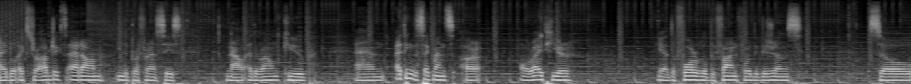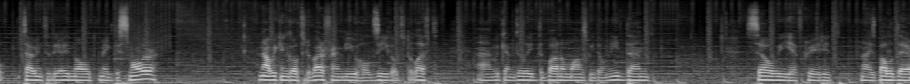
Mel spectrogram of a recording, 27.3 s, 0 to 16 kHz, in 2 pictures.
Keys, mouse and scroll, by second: 8.2-9.9 drag, 12.7 Tab, 14.3 s, 18.8 z, 19.5 KP_1, 20.2-21.2 scroll up 4, 21.2 click, 22.0 click, 23.3 x, 23.9 middle click, 24.5-25.0 scroll down 1, 25.0 z, 25.6 middle click, 26.1 Tab, 26.5-27.1 scroll down 1, 27.1-27.3 middle drag.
